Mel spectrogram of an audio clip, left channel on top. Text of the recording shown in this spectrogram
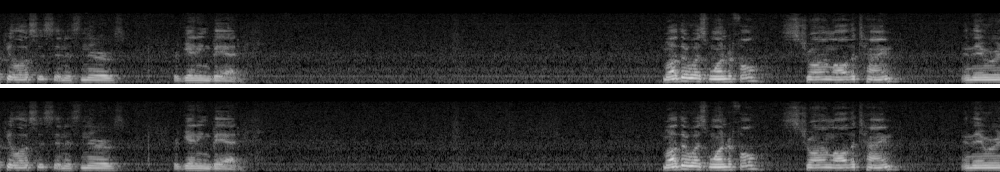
and his nerves were getting bad. Mother was wonderful, strong all the time, and they were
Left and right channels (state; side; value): normal; both; correlation 0.95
